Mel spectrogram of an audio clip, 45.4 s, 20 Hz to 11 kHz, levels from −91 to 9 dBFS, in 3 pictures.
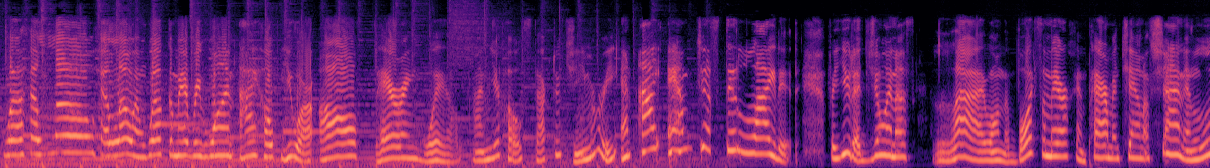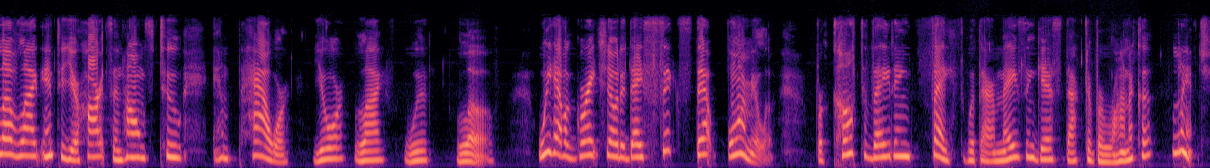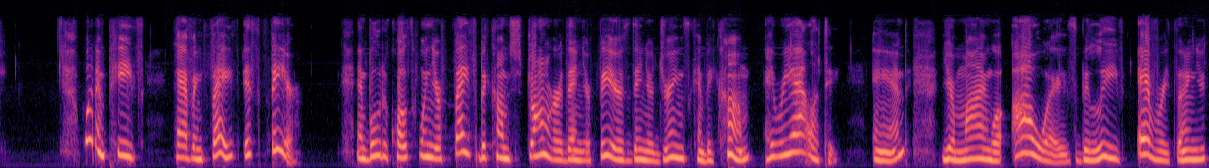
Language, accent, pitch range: English, American, 190-280 Hz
